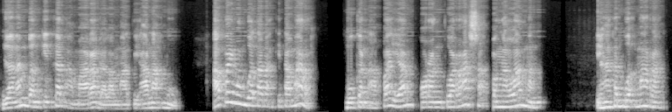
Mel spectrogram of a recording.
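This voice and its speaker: Middle-aged guy pastor teaching parents, lively, acts out his kid's lines, roomy echo. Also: on the high side, normal speed. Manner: animated, acts out quotes from his child. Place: church hall. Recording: echoey room.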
